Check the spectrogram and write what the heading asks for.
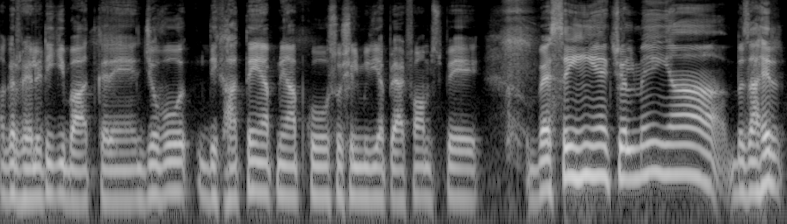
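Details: Adult male speaker; typical speech.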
